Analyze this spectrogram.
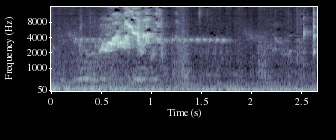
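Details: A lovebird in a breeding aviary, 27 March 2024, lets out one loud, rasping high screech. A thin sustained whistle-like tone lingers afterward, with faint chirps at the end.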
